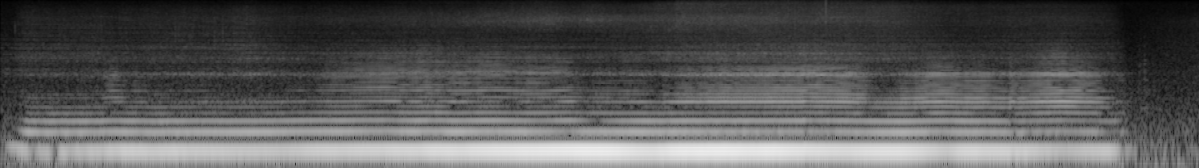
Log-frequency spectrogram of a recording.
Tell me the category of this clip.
Sound effects > Objects / House appliances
